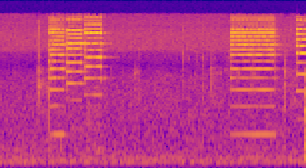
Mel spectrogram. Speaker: Okay, so we got lights, we got full tone, so that's a good thing. Full tone means that there is definitely power getting to the motors, to the ESCs, and to the flight controller.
